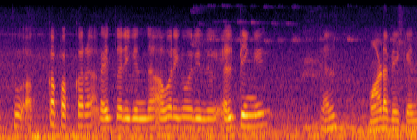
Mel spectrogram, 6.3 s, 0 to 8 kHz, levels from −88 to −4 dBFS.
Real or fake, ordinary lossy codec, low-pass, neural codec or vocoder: real; none; 7.2 kHz; none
